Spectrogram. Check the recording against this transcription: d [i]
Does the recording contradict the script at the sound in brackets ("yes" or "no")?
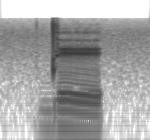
yes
